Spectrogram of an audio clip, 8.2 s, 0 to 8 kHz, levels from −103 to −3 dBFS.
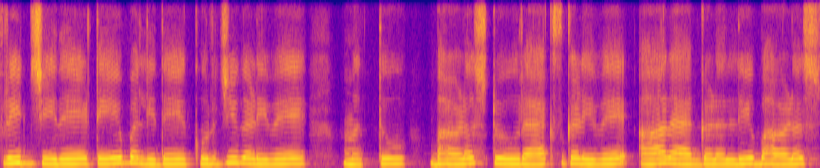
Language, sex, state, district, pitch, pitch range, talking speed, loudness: Kannada, female, Karnataka, Bidar, 250 Hz, 240-260 Hz, 100 wpm, -13 LUFS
